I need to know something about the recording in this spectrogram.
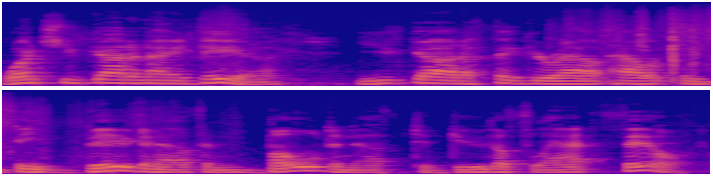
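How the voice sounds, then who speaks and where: A man's voice: mid-range voice, normal speed, darkish tone. A man teaching art in an informal, chatty, rambling hands-on demonstration, easily drifting into asides. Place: at home, indoors. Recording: noisy home recording, clicks.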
